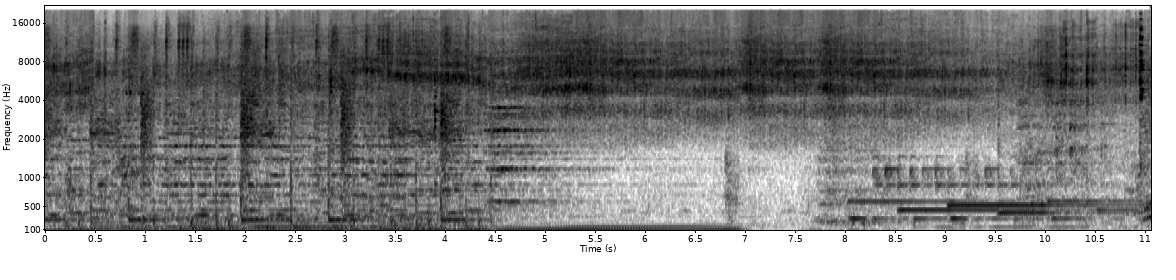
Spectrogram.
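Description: Skin rendering and frying in a hot pan on a cooking competition set: a loud, continuous sizzle and crackle, steady throughout with a deeper roaring layer underneath for the first several seconds.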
